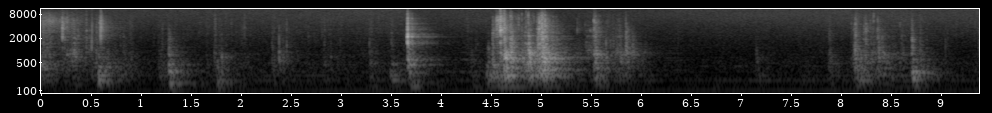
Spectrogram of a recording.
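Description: A wall closet door is opened with several soft knocks and thuds, and a longer scraping rattle in the middle, all fairly quiet.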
